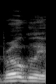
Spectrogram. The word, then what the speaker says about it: Broglie: In French, the G, the L, the I, and the E are silent.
